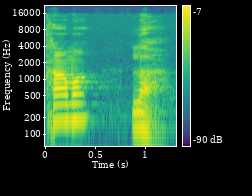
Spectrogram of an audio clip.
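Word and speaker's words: Kamala: beautiful young ladies that taught people how to say their auntie's name. They were like, comma, la, comma, la.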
